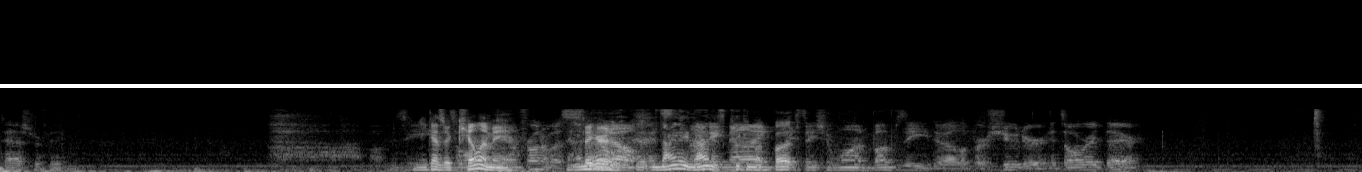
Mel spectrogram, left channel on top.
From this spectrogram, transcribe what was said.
Bubsy. You guys are killing me. There in front of us. I figured It's 989 butt. PlayStation 1 Bubsy developer shooter. It's all right there.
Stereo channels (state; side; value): silent; left; digital silence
